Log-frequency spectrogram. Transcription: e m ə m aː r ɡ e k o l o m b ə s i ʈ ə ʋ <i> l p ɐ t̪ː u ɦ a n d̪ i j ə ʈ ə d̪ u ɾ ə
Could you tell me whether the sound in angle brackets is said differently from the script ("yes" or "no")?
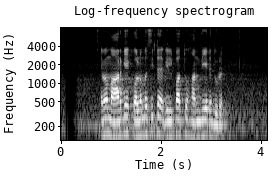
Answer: no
